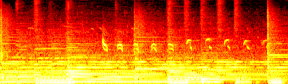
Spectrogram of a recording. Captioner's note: birds calling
